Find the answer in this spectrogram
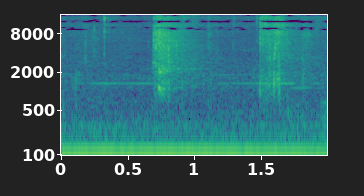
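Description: A steady low machine hum, with two brief hissy scrapes or rustles, one just under a second in and one near the end.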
